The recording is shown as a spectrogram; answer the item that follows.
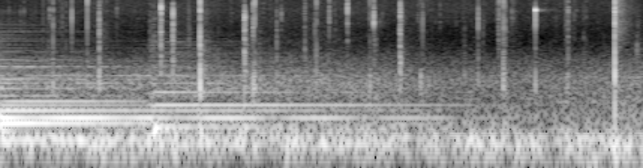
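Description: The last acoustic guitar chord rings on and fades away over about three seconds. Scattered pops and crackles from a campfire come through it.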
